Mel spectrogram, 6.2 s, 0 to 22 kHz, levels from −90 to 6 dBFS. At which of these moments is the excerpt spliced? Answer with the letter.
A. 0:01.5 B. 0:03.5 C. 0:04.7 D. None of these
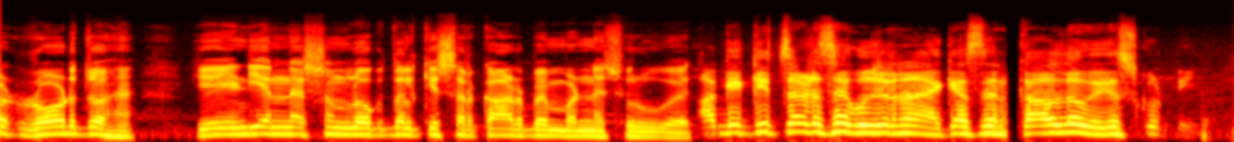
B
